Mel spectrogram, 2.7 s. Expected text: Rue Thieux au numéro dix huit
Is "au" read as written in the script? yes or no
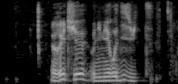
yes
